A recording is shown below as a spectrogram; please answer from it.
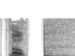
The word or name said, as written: Loping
